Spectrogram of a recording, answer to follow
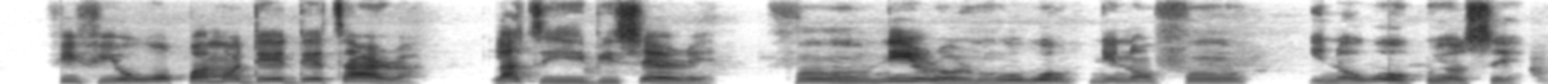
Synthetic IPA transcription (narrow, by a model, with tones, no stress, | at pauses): fi˧fi˧o˧wo˦k͡pa˧˦mɔ̃˦de˦de˦ta˦˨ɾa˨ | la˨˦ti˧i˧bi˧ʃɛ˦˨ɾɛ˨ | fũ˦ũ˧nĩ˦i˦˨ɾɔ˨ɾ̃ũ˨˦o˧wo˦nĩ˦nũ˦fũ˦ | i˦˨nɔ̃˨wo˦o˦˨k͡pũ˨˦ɔ˨sɛ˨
